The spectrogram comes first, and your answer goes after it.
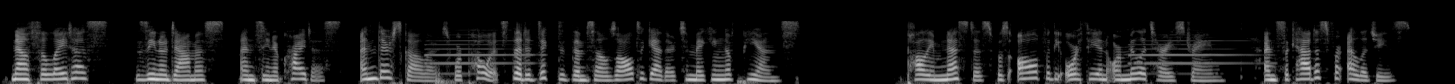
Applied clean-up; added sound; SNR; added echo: classical method spectral subtraction.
